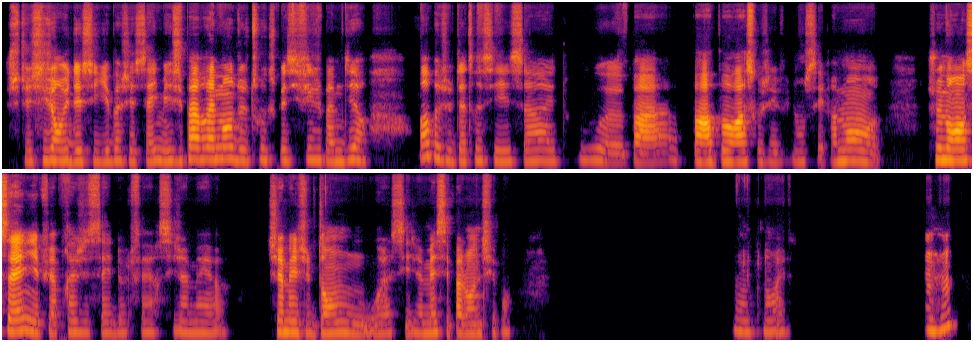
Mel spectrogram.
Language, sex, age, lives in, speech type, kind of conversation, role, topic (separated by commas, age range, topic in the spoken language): French, female, 20-24, France, conversation, unstructured, none, Quel loisir aimerais-tu essayer si tu avais plus de temps ?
